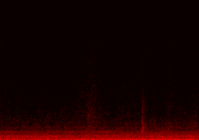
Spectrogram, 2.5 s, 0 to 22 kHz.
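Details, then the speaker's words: Central Environmental Systems electric-furnace air handler with 3-ton Rheem heat pump (cooling only), started at the breaker: brief screech at startup, then smooth, steady, quiet blower whoosh and hum with no rattles; running normally. "start up here at the breaker pretty quiet got a little screechy sound when it starts up to it it works pretty"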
